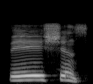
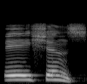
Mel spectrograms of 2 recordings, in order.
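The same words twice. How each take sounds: The two takes are said the same way.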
